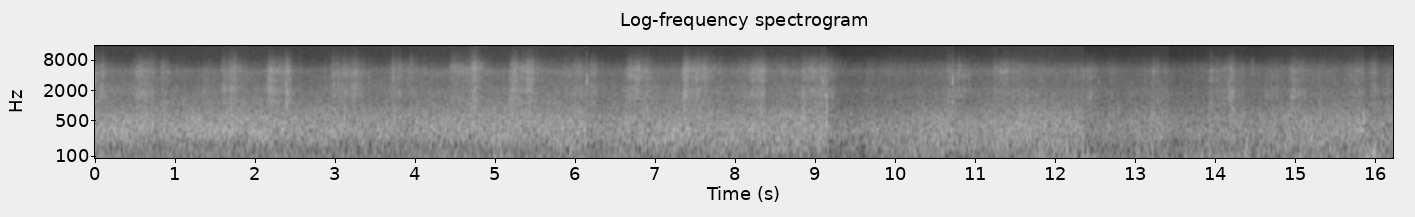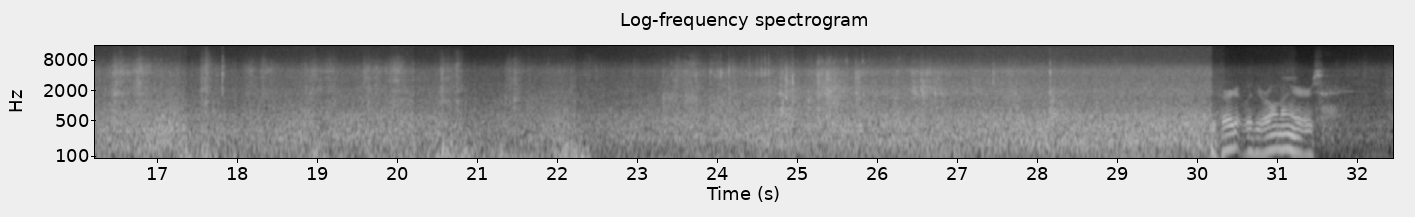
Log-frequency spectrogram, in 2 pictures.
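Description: Footsteps crunching through dry fallen leaves and brush, about two steps a second at first and less regular later, under a steady rumble of wind on the microphone.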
